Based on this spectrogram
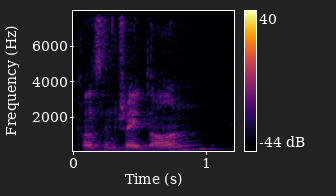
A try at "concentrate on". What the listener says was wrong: You're still splitting it. Ton. It doesn't have to be fast.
